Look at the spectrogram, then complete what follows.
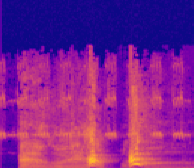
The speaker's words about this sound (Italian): Il cane non mi riconosce. Si lancia contro di me abbaiando, mostrando i denti e rizzando una cresta di peli grigi sul collo.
